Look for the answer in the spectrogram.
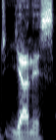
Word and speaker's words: Giannis: There is a basketball player called Giannis Antetokounmpo, Greek guy. Obviously, silent G.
